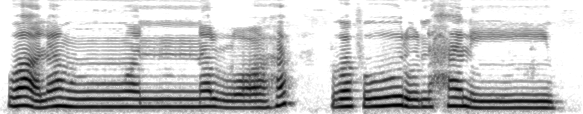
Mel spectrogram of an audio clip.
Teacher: نون کے پر شد ہے تو یہاں پر بھی غنہ ادا کرتے ہوئے پڑھیں گے · تو یہاں پر بھی غنہ ادا کرتے ہوئے پڑھیں گے اور اللہ کے نام سے پہلے زبر ہے تو اللہ کا نام یہاں پر بھی موٹا ادا کرتے ہوئے پڑھیں گے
